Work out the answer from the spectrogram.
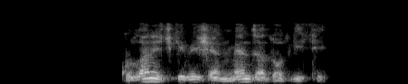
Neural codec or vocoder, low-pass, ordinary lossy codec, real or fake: vocoder, 22.05 kHz, 80 mel bands, Vocos; 7.2 kHz; Opus, 24 kbps; fake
